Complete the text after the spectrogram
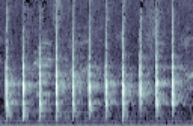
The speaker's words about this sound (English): When you're at somebody's house and you're knocking and they don't come to the door, but you know they're in there, what do you do next?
